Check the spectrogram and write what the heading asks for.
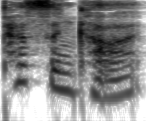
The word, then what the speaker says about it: pysanka: The accent is on the second syllable. An easy way to remember how to say it is that the first and third syllable rhyme. So that's the pe and the ke. Put it all together and you get pesenka.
